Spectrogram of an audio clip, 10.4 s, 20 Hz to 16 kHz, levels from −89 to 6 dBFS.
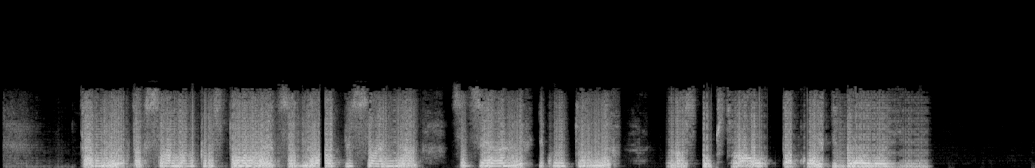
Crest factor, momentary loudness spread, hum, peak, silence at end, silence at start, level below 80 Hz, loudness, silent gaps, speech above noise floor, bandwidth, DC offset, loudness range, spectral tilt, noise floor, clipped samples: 14 dB; 8 LU; none; 0 dBFS; 1.05 s; 0.8 s; -42 dBFS; -15 LUFS; none; 64 dB; 8 kHz; under 0.1%; 2 LU; -5 dB/octave; -78 dBFS; under 0.1%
